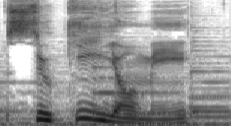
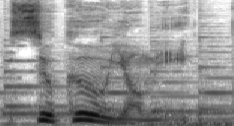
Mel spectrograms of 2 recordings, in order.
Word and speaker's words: Tsukiyomi: me to also clear up that it is pronounced tsukiyomi not sukuyumi as tsuki in japanese translates to the moon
